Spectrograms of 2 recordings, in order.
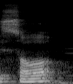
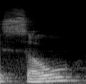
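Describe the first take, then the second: First: So with a pure open O; flat-vowelled Yorkshire so, no oo ending. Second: So with a U glide at the end; American so. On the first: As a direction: say so as "saw", without the U glide. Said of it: "with an O and not an O". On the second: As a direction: say so as "soh-oo". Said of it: "with the U at the end". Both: Shown as a demonstration.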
